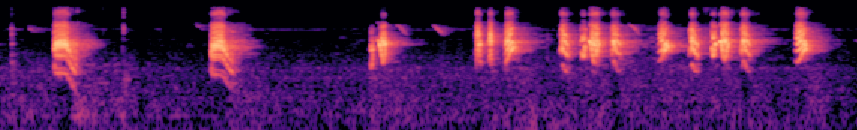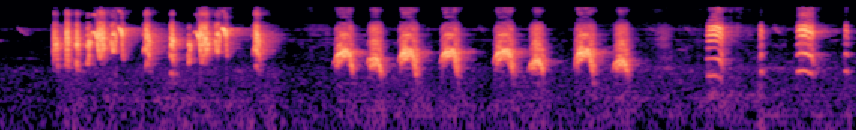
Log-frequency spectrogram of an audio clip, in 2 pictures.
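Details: Long-tailed shrike singing energetically, used as a lure to get a reluctant shrike singing: a few single harsh notes, then dense bursts of scratchy chatter and quick repeated chirps with short pauses.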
